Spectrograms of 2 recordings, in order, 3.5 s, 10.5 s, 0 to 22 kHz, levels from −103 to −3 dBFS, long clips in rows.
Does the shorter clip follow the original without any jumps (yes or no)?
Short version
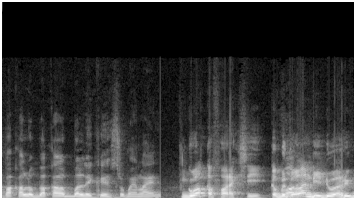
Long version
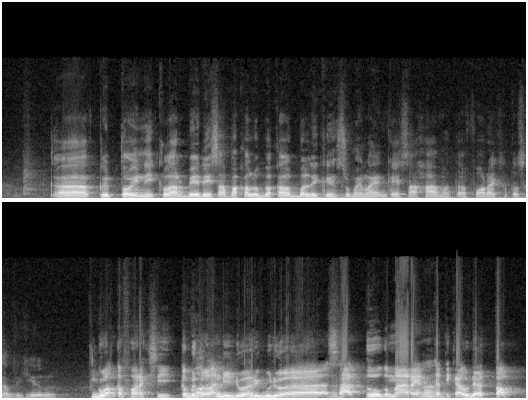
no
